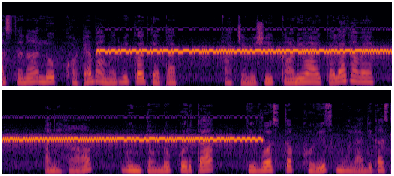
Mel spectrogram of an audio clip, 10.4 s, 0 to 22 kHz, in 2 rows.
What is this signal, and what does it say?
NAVTEX (SITOR-B), 100 baud, 170 Hz shift, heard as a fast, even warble, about 2000 Hz centre, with speech in Goan Konkani. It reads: ZCZC HE26 FIRING EXERCISE 25 1800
